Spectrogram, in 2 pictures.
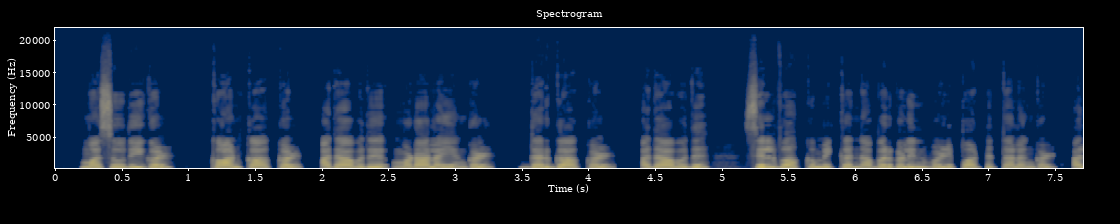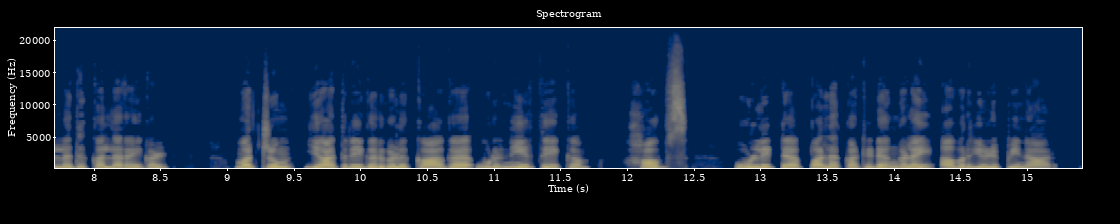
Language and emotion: Tamil, neutral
